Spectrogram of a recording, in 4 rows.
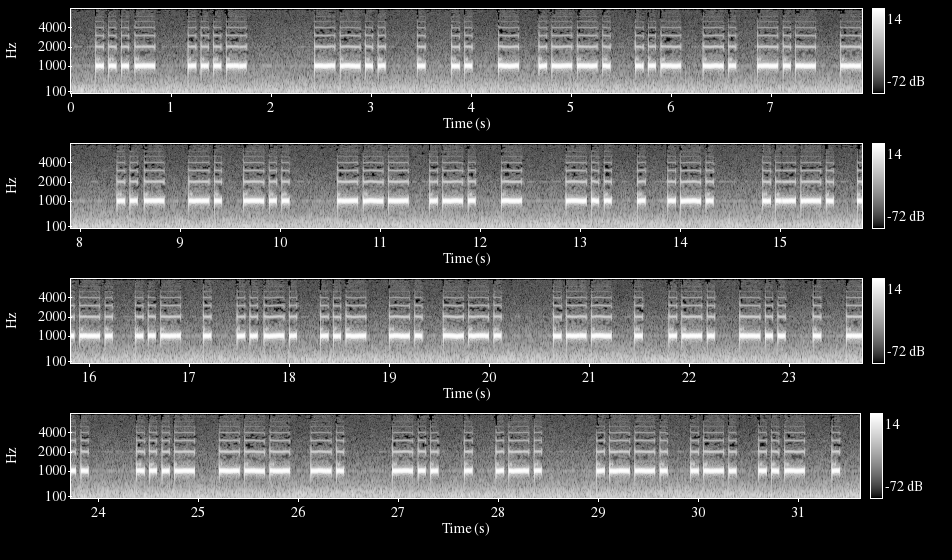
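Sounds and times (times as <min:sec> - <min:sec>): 
Morse code: 0:00.2 - 0:01.8, 0:02.4 - 0:31.5.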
